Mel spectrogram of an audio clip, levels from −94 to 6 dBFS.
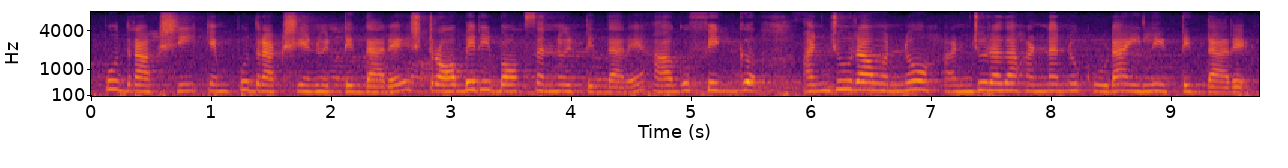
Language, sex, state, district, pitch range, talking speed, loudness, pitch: Kannada, female, Karnataka, Chamarajanagar, 225-260 Hz, 100 wpm, -25 LUFS, 240 Hz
